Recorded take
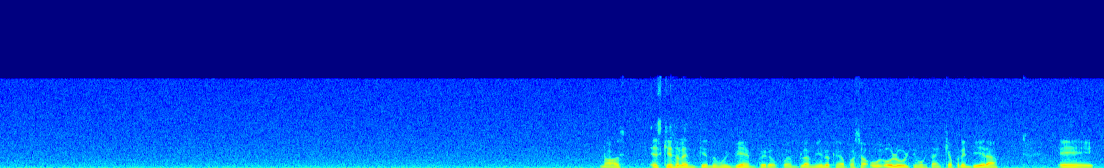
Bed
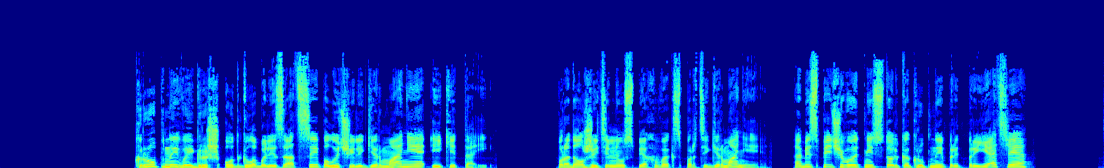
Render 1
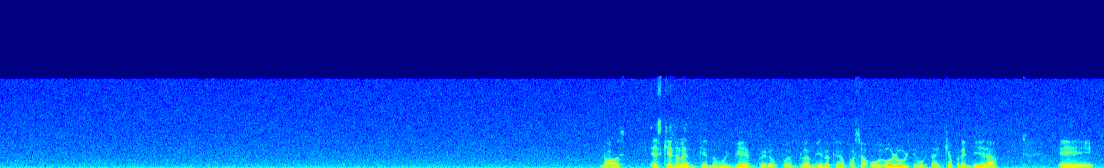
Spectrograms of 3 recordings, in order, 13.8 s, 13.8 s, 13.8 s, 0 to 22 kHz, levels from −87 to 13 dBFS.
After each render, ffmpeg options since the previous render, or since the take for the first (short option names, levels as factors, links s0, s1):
-af anull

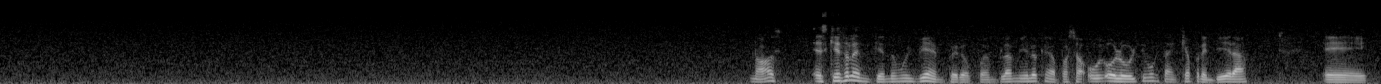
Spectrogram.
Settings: -af "afftdn=nr=6:nf=-47"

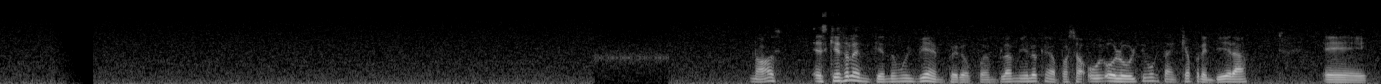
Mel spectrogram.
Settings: -filter_complex "[0:a]asettb=1/sr,asplit=3[s0][s1][s2];[s0]atrim=end=5.944[s3];[s1]atrim=start=5.94:end=6.69,asetpts=PTS-STARTPTS,afade=t=in:d=0.004:c=qsin,afade=t=out:st=0.746:d=0.004:c=qsin,aeval=exprs='val(0)*sin(2*PI*1300*n/s)':c=same[s4];[s2]atrim=start=6.686[s5];[s3][s4]acrossfade=d=0.004:c1=hsin:c2=qsin[s6];[s6][s5]acrossfade=d=0.004:c1=qsin:c2=hsin,asplit=2[s7][s8];[s7]atrim=end=0.93,asetpts=PTS-STARTPTS,afade=t=out:st=0.52:d=0.41:c=qua[s9];[s8]atrim=start=0.93,asetpts=PTS-STARTPTS,afade=t=in:d=0.004:c=hsin[s10];[s9][s10]concat=n=2:v=0:a=1"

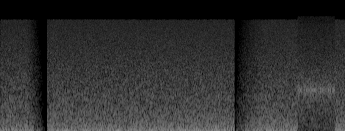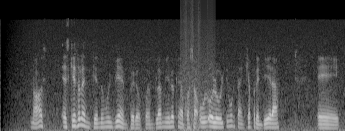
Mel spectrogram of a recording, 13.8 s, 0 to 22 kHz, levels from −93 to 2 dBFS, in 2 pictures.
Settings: -filter_complex "[0:a]asettb=1/sr,asplit=3[s0][s1][s2];[s0]atrim=end=10.494[s3];[s1]atrim=start=10.49:end=11.2,asetpts=PTS-STARTPTS,afade=t=in:d=0.004:c=qsin,afade=t=out:st=0.706:d=0.004:c=qsin,aeval=exprs='val(0)+0.5*0.0266*sgn(val(0))':c=same[s4];[s2]atrim=start=11.196[s5];[s3][s4]acrossfade=d=0.004:c1=hsin:c2=qsin[s6];[s6][s5]acrossfade=d=0.004:c1=qsin:c2=hsin,asplit=3[s7][s8][s9];[s7]atrim=end=4.68,asetpts=PTS-STARTPTS,afade=t=out:st=4.676:d=0.004:c=hsin[s10];[s8]atrim=start=4.68:end=6.91,asetpts=PTS-STARTPTS,afade=t=in:d=0.62,afade=t=out:st=2.226:d=0.004:c=hsin[s11];[s9]atrim=start=6.91,asetpts=PTS-STARTPTS,afade=t=in:d=0.72[s12];[s10][s11][s12]concat=n=3:v=0:a=1"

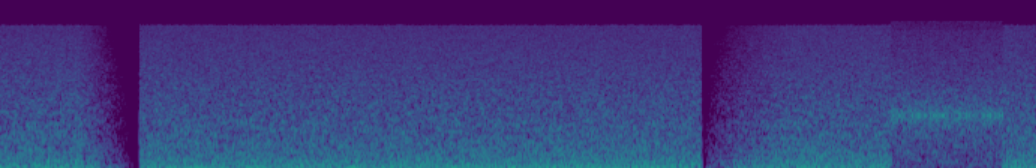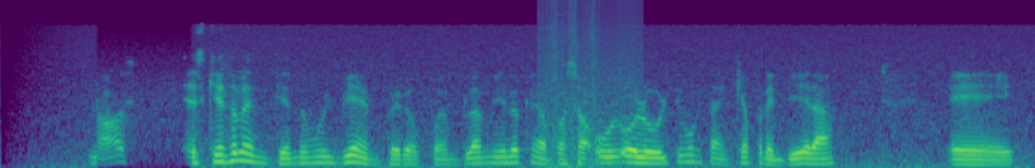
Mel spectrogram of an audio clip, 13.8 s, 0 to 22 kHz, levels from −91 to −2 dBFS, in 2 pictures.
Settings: -filter_complex "[0:a]asettb=1/sr,asplit=3[s0][s1][s2];[s0]atrim=end=7.554[s3];[s1]atrim=start=7.55:end=8.19,asetpts=PTS-STARTPTS,afade=t=in:d=0.004:c=qsin,afade=t=out:st=0.636:d=0.004:c=qsin,bandpass=f=1700:t=q:w=0.73[s4];[s2]atrim=start=8.186[s5];[s3][s4]acrossfade=d=0.004:c1=hsin:c2=qsin[s6];[s6][s5]acrossfade=d=0.004:c1=qsin:c2=hsin"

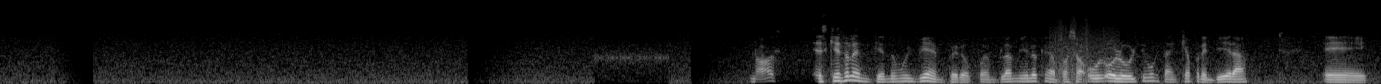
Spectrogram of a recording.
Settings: -af "highpass=65,aemphasis=mode=reproduction:type=50fm"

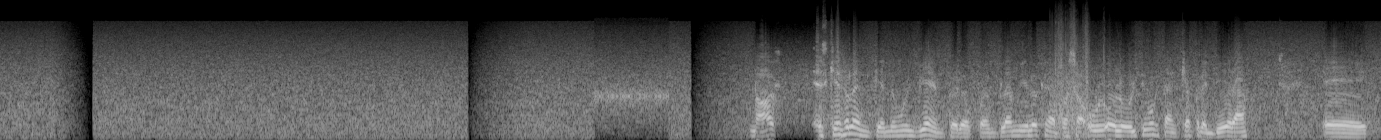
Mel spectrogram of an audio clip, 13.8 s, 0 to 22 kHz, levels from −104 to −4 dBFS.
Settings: -filter_complex "[0:a]asoftclip=type=tanh:threshold=0.0841,asplit=2[s0][s1];[s1]highpass=f=720:p=1,volume=7.08,asoftclip=type=tanh:threshold=0.0841[s2];[s0][s2]amix=inputs=2:normalize=0,lowpass=f=3200:p=1,volume=0.501"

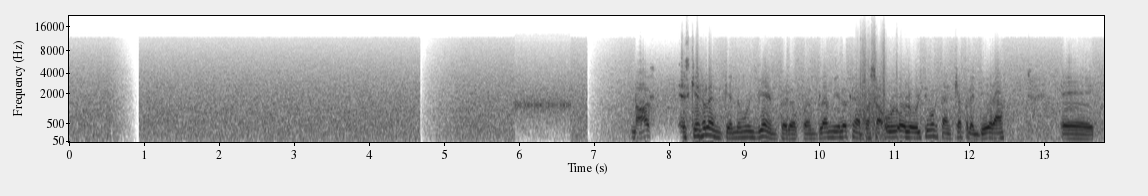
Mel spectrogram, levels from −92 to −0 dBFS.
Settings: -af "volume=3.16"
